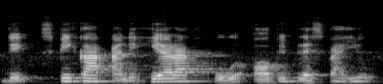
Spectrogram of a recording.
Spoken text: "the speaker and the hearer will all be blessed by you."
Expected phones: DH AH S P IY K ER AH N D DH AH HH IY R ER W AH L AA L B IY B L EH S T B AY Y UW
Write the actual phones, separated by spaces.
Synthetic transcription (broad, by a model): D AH S P IY K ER AH N D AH HH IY R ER W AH W AA L B IY B L EH S T B AY Y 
